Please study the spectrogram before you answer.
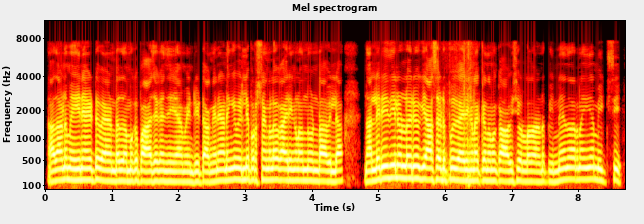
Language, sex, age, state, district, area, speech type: Malayalam, male, 45-60, Kerala, Kozhikode, urban, spontaneous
